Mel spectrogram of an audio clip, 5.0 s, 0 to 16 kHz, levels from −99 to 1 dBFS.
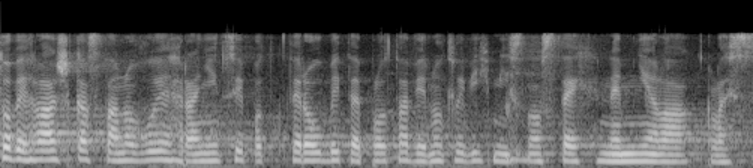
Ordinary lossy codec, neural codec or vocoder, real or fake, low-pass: AAC, 96 kbps; none; real; 7.2 kHz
